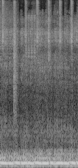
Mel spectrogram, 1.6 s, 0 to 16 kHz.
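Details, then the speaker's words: Cammed Dodge Charger R/T V8 (CompCams HRT Stage 2, E85) idling not yet fully warm: deep, rhythmic choppy lope several times a second, steady and strong. The new tune lowered idle from 850–900 to 700 rpm; a healthy cam idle. "So the car in general just sounds a lot better, and the idle is actually lower with this new tune. Before, the idle was around 850, 900, now it's 700. So you do get that chop,"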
